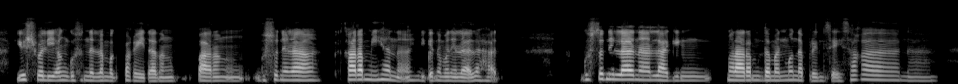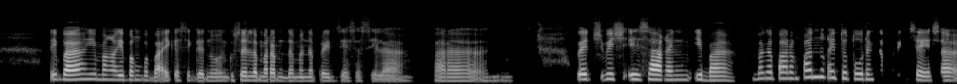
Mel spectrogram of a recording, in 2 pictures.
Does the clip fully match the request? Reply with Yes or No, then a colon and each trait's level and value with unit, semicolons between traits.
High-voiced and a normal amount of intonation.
Yes: high, 195 Hz; average, 4.0 semitones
